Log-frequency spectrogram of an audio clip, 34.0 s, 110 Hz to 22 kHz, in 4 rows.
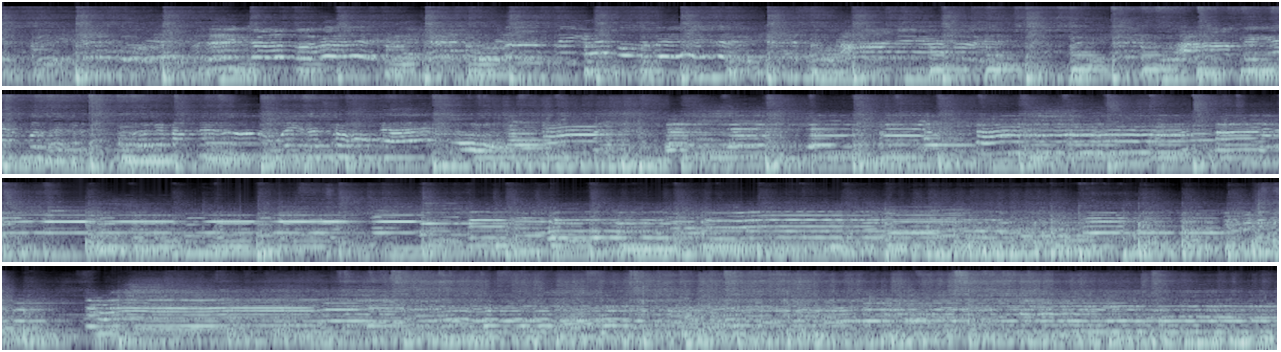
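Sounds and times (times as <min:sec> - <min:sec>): drums: 0:00.0 - 0:34.0
electric guitar: 0:00.0 - 0:34.0
amplified blues harmonica solo: 0:11.0 - 0:34.0.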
